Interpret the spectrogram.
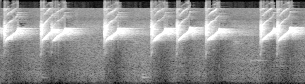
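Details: Sharp, high-pitched song of a five-coloured sunbird: rising slurred notes ending in piercing held whistles, some phrases doubled, repeated every second or so.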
